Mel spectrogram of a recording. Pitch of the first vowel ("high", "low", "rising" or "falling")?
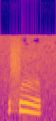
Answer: falling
